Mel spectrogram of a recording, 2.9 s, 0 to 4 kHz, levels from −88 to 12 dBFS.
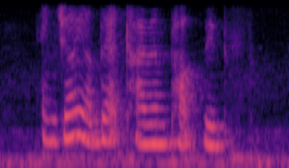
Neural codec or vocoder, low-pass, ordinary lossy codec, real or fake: codec, 16 kHz in and 24 kHz out, 1 kbps, XY-Tokenizer; 3.6 kHz; none; fake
